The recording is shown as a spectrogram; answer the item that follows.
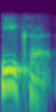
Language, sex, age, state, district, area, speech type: Hindi, male, 60+, Bihar, Madhepura, rural, conversation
